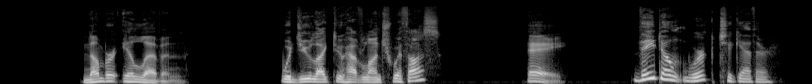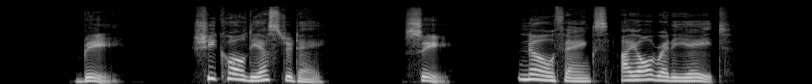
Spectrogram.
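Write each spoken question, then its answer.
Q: Would you like to have lunch with us?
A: C: No, thanks. I already ate.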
